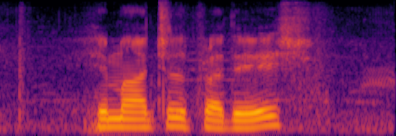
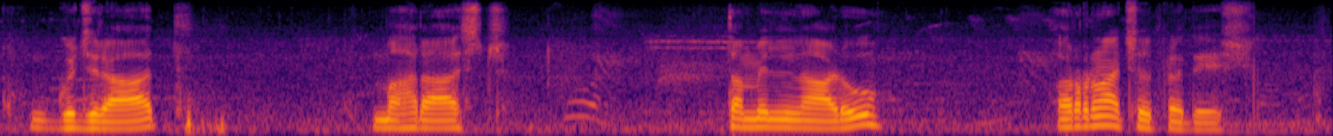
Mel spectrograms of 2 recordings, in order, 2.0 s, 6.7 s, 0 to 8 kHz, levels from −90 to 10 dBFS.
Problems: constant background noise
